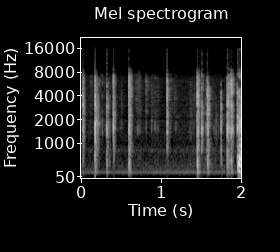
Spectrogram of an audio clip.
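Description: Shiny powder-supplement sample packets crinkling as they are handled, a string of short, irregular crackles.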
